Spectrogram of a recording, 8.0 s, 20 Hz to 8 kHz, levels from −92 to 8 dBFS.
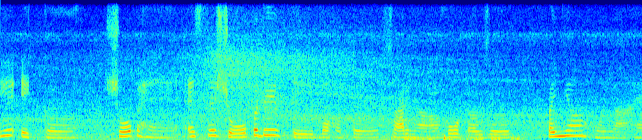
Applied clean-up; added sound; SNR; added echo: none; Aircraft; 11 dB; none.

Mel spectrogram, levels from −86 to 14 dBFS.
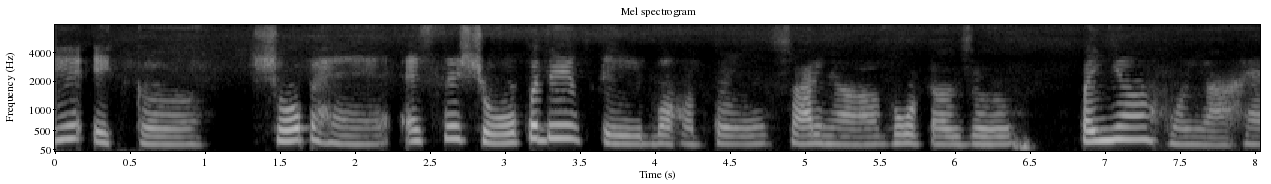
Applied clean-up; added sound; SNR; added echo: neural mask model Resemble Enhance denoiser.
